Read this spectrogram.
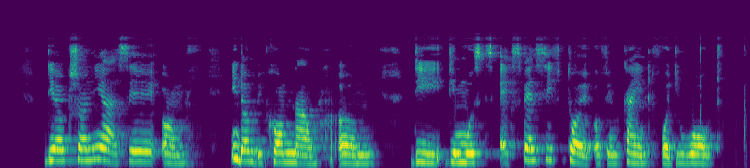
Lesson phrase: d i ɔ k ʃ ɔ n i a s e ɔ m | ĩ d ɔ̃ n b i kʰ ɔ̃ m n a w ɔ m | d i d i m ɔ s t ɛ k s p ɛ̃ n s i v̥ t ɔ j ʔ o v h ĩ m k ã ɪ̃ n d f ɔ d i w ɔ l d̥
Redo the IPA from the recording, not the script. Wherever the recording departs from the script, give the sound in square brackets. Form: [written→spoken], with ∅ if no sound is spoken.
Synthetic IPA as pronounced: d i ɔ k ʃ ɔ n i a s e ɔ m | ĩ d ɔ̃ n b i kʰ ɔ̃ m n a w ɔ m | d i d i m [ɔ→o] s t ɛ k s p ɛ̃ n s i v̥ t ɔ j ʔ [o→ɔ] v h ĩ m k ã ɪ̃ n d f ɔ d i w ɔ l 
